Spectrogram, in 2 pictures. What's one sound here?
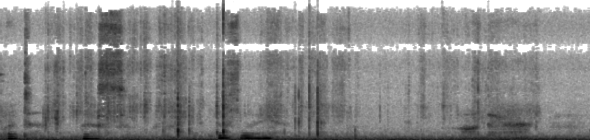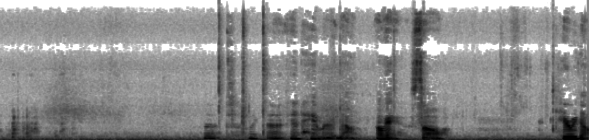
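Fabric and paper rustle and crinkle in hands close by.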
